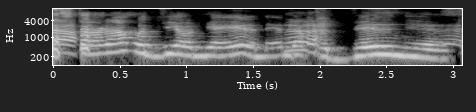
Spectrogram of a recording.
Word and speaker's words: Viognier: You did well to say mm. Viognier. – I say it Viognier. I don't know. People say Vignier, Viognier. It depends on how many uh, syllables you want to put on the word.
